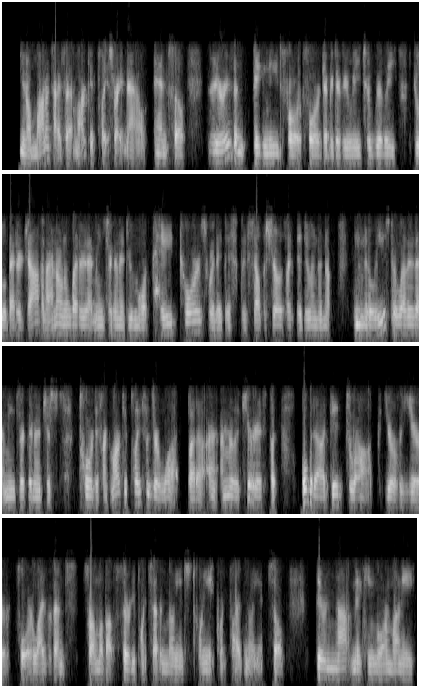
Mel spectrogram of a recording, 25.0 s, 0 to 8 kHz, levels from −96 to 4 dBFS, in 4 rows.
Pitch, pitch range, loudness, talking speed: 105 Hz, 95-115 Hz, -25 LUFS, 220 wpm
